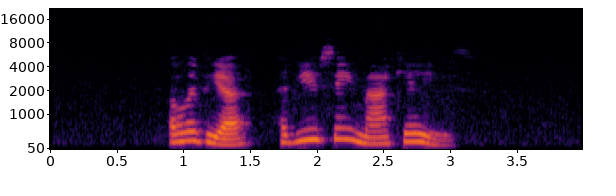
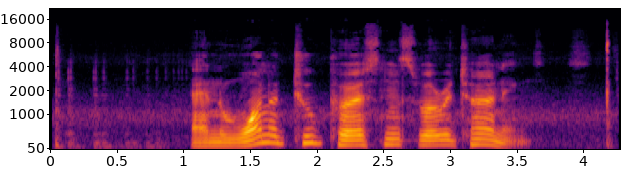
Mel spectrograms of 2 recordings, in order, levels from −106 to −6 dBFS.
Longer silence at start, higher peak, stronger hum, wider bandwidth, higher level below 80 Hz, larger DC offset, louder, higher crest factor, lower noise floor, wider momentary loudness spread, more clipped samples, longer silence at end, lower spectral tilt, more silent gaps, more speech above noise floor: first, 0.9 s vs 0.05 s; second, -26 dBFS vs -6 dBFS; neither; second, 7.2 kHz vs 12 kHz; second, under -90 dBFS vs -74 dBFS; neither; second, -43 LUFS vs -29 LUFS; about the same, 20 dB vs 24 dB; first, -89 dBFS vs -64 dBFS; second, 9 LU vs 15 LU; neither; first, 1 s vs 0.7 s; second, -4.5 dB/octave vs -6 dB/octave; neither; first, 46 dB vs 36 dB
